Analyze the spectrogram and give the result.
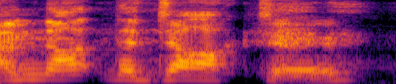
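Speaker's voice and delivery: play-acted irritated, fed-up, pissed-off tone. Retelling a man's pissed-off answer to a fan's question, imitating an angry man. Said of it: "he just gets like all pissed off".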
